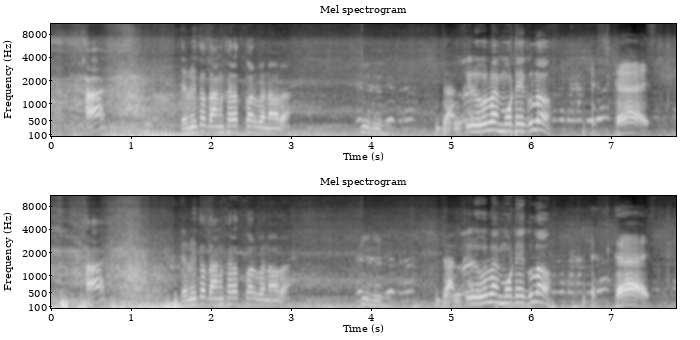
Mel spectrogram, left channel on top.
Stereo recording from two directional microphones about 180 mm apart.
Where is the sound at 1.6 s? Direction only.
10° right (ahead or behind).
